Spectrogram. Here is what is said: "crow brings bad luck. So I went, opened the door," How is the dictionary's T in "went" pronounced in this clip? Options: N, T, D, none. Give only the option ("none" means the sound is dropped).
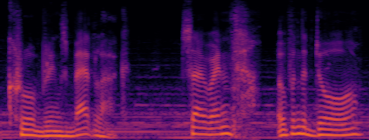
T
